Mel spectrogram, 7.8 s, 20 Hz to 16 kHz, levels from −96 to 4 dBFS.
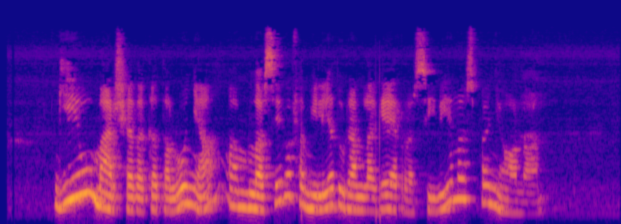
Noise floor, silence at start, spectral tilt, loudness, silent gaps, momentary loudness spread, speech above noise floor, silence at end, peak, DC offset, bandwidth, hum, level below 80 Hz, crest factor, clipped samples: -66 dBFS; 0.7 s; -5 dB/octave; -27 LUFS; none; 12 LU; 39 dB; 1 s; -10 dBFS; under 0.1%; 11 kHz; none; -80 dBFS; 16 dB; under 0.1%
